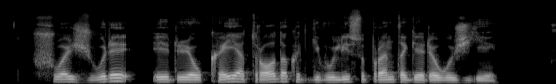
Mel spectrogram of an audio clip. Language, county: Lithuanian, Vilnius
